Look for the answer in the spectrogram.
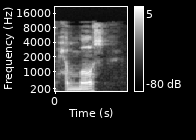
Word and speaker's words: hummus: You know, the ones that everybody would know, shish tawouk and shawarma and hummus. It's hummus. It's hummus. It's not hamas. It's not hamas. It's not hummus. It's hummus. If you don't pronounce it properly, don't effing eat it.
